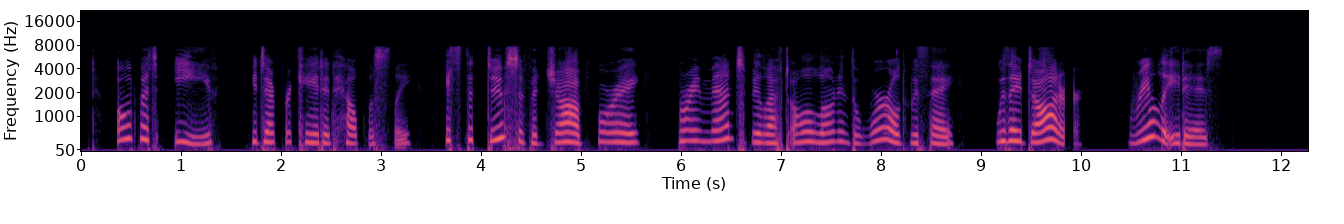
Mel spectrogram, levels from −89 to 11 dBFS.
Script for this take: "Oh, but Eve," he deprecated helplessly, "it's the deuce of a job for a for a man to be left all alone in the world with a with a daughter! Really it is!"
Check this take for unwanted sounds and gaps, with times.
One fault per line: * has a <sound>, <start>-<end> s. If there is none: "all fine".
* has a dropout, 9.8-9.9 s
